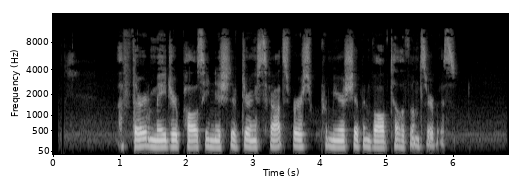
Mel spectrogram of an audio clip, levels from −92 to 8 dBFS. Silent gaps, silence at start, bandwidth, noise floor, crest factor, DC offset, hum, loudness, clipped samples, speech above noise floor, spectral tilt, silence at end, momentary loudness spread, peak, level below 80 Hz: none; 1 s; 11.5 kHz; -58 dBFS; 18 dB; under 0.1%; none; -19 LUFS; under 0.1%; 39 dB; -6 dB/octave; 0.8 s; 12 LU; -2 dBFS; -70 dBFS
